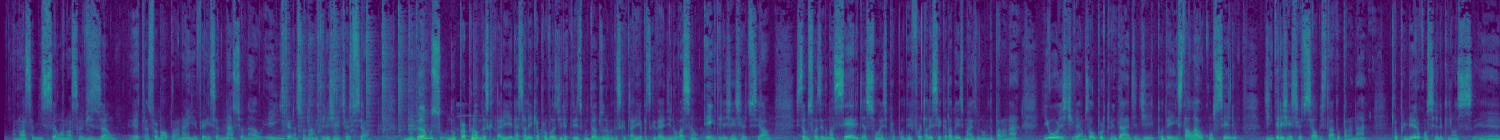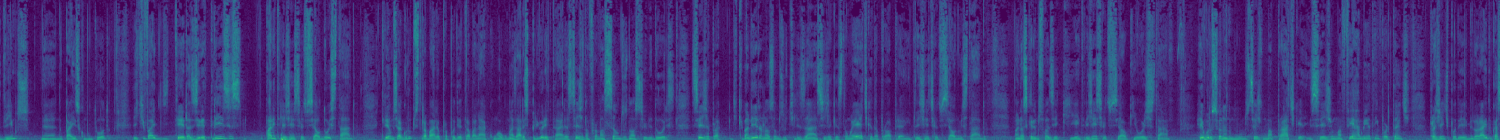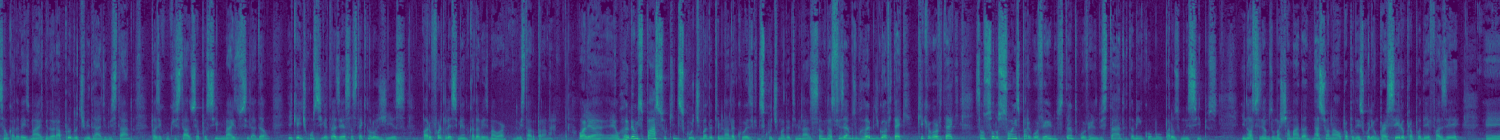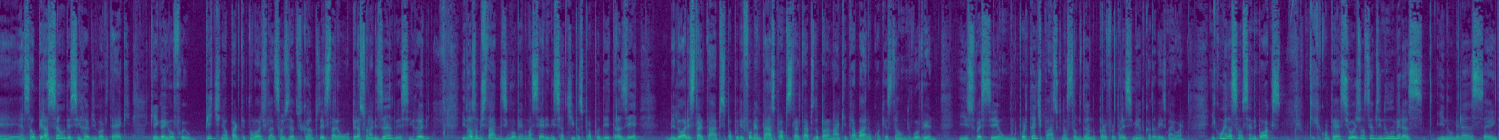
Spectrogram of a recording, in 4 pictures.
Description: Sonora do secretário da Inovação e Inteligência Artificial, Alex Canziani, sobre a primeira reunião do Conselho Estadual de Inteligência Artificial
